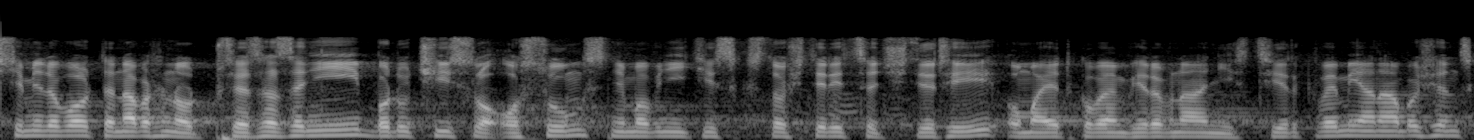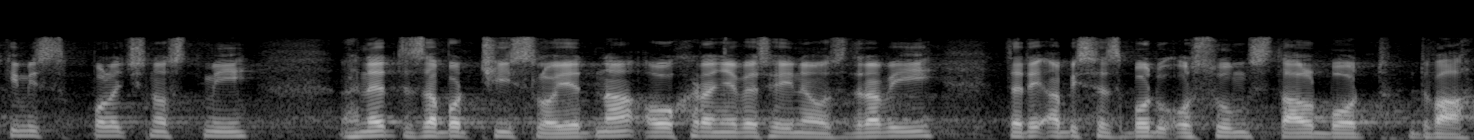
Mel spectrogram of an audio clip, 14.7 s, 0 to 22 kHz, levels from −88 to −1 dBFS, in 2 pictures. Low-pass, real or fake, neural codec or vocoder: 7.2 kHz; real; none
